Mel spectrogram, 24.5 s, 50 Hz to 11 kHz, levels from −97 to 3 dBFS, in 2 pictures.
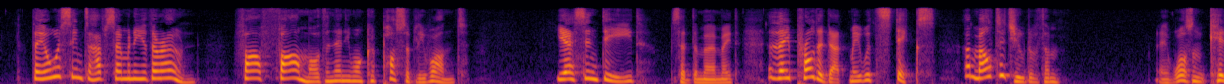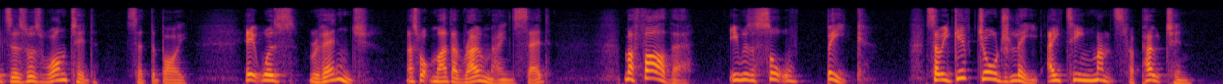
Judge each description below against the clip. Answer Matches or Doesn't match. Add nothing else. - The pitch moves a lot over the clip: Matches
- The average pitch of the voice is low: Doesn't match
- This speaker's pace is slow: Doesn't match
